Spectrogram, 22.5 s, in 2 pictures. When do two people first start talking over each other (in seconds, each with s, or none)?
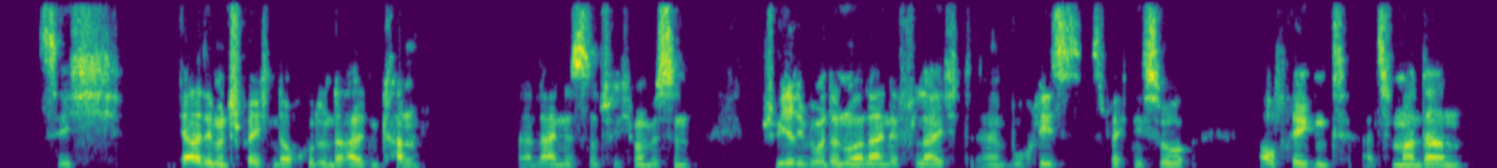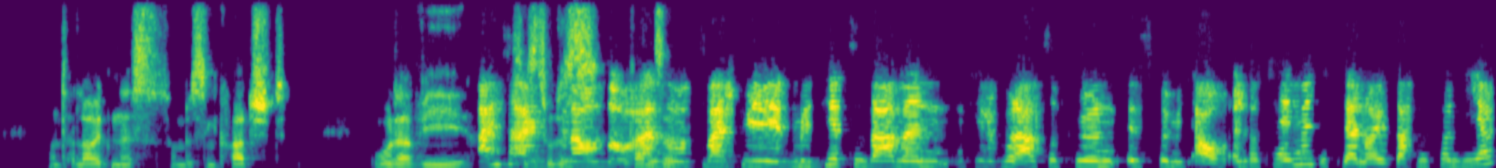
15.1 s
